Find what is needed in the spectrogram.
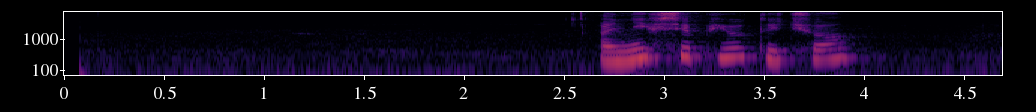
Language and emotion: Russian, neutral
